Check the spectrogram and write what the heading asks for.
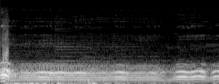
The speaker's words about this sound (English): here with my dog, Maxwell. Say goodbye, Maxwell.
